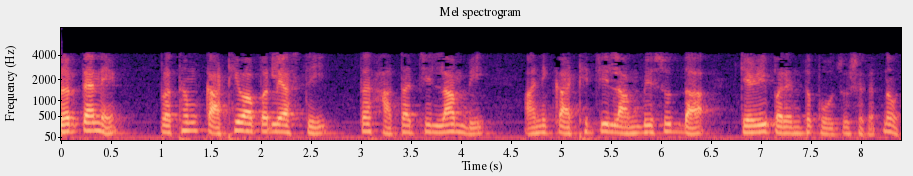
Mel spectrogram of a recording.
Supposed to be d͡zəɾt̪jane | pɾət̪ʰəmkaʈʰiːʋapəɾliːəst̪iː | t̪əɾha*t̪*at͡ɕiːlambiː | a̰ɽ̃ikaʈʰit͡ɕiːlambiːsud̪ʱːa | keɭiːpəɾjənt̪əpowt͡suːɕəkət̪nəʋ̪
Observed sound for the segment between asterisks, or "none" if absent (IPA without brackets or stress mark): t̪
